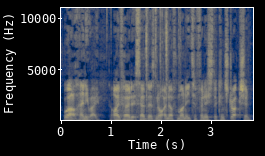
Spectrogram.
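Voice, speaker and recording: A man's voice: mid-range voice, expressive, fast talker, fairly bright tone, a little hiss or hum, lightly acted. A man playing an earnest, persuasive young medieval investigator in a video game, polite, probing and firm. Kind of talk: video game cutscene acting.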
